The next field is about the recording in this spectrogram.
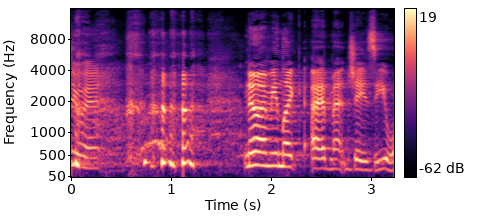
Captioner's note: laughter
